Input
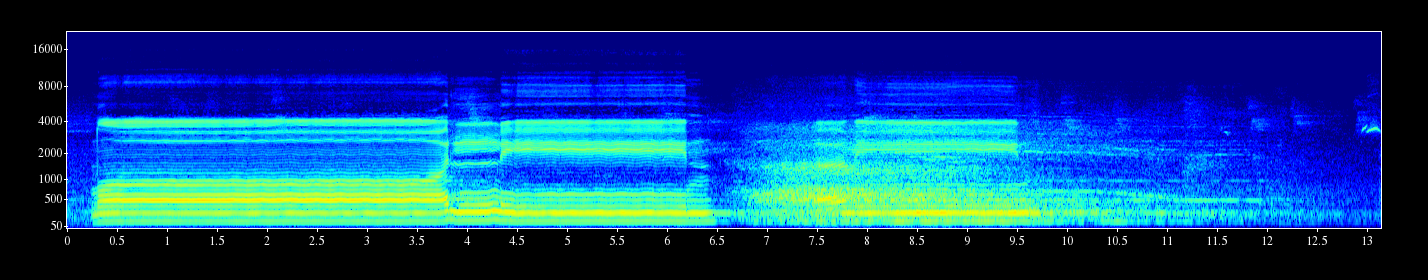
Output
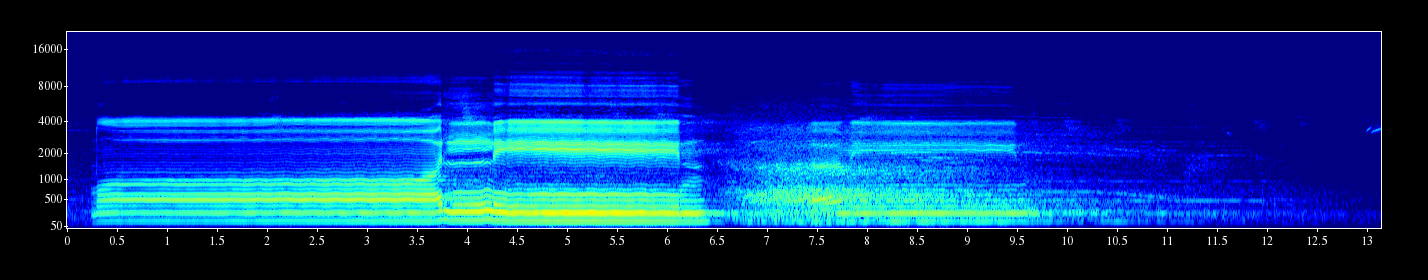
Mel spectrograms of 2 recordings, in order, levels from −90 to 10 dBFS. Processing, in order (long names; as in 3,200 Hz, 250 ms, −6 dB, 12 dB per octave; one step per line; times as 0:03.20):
source passing by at 0:05.13, 6 m/s, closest 4.8 metres
level +1.5 dB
